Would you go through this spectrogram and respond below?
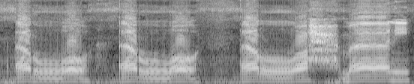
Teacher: Kemudian ini bertemu dengan huruf ro yang berharakat tasydid. Maka rnya kita baca dengan tafkhim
